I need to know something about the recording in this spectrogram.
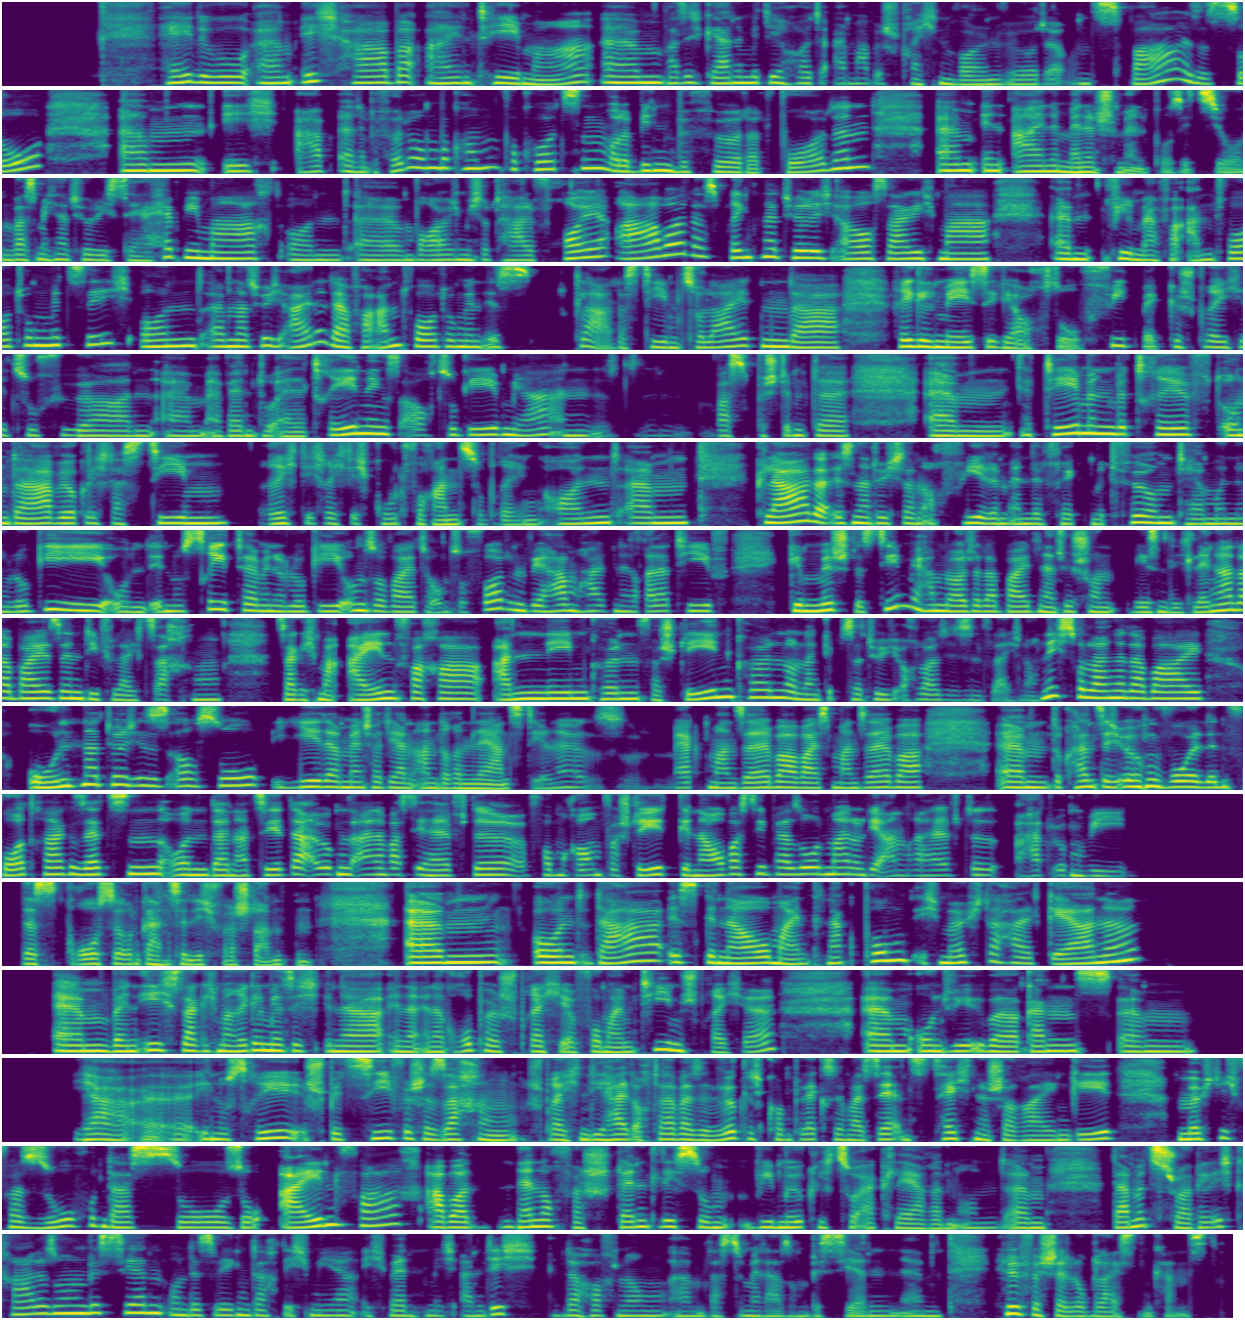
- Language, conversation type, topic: German, advice, Wie erkläre ich komplexe Inhalte vor einer Gruppe einfach und klar?
- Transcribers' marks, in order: laughing while speaking: "irgendwo"; in English: "struggle"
